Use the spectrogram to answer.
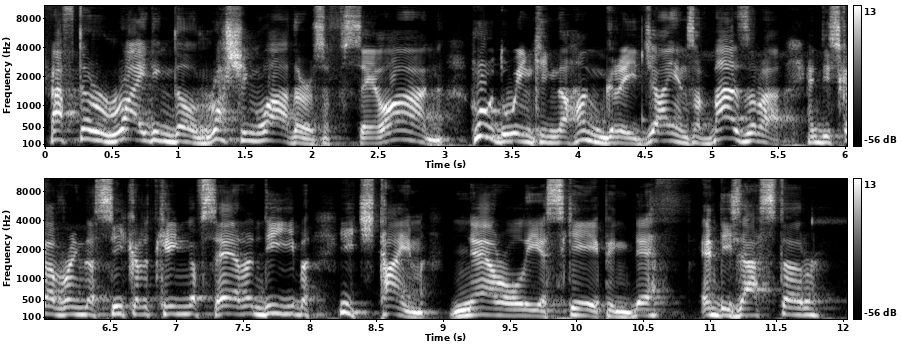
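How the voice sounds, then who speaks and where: A man's voice: a little high, a little slow, hardly any pauses, fairly bright tone. A man voicing a self-important sailor adventurer in a theatrical puppet show, grandly speaking of himself in the third person. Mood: boastful, defeated. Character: dramatic adult male sailor adventurer puppet, self-important, prone to despair.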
